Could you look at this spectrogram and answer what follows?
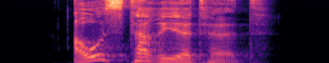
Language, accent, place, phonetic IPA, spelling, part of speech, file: German, Germany, Berlin, [ˈaʊ̯staˌʁiːɐ̯tət], austariertet, verb, De-austariertet.ogg
- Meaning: inflection of austarieren: 1. second-person plural dependent preterite 2. second-person plural dependent subjunctive II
